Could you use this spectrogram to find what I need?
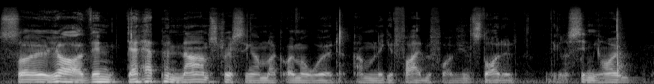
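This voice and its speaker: Speaking very fast with hardly any pauses, a man with a South African accent keeps a fairly even intonation while his loudness swings widely. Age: 20s. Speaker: homeless man sharing life story. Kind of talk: casual interview conversation. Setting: over coffee. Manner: halting, many fillers and restarts.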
